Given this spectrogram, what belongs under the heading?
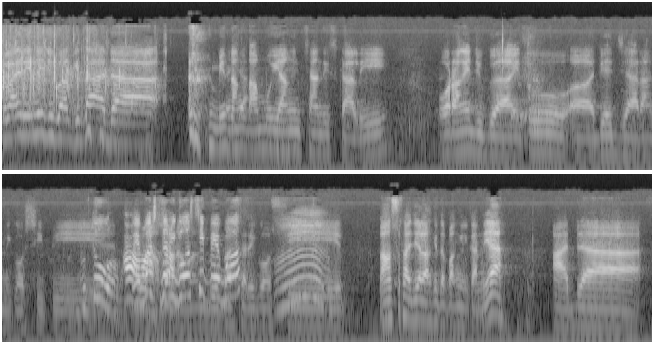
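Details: Adult male speaker; plain speech.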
